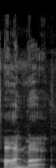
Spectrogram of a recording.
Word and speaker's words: Hanma: Like it's not like it's like a Japanese pronunciation. It's Hanma.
